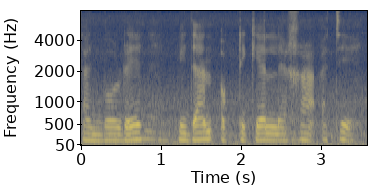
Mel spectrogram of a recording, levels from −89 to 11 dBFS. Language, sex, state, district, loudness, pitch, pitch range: Bengali, female, Assam, Hailakandi, -16 LUFS, 150 Hz, 145-155 Hz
